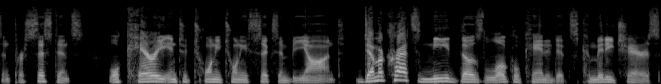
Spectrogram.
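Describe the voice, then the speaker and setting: Low-pitched American man reading political commentary. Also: a bit bright, no room sound, clean studio sound. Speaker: host of a political commentary podcast. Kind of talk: scripted political commentary read aloud.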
